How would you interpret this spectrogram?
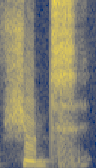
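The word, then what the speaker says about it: Schutz: एक famous psychologist है, इसमें यहाँ पे विल शुड्स लिखा है लेकिन ये है विलियम शुड्स, एस साइलेंट है।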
